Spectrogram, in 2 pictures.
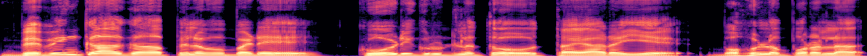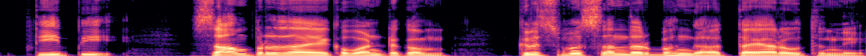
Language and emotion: Telugu, neutral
